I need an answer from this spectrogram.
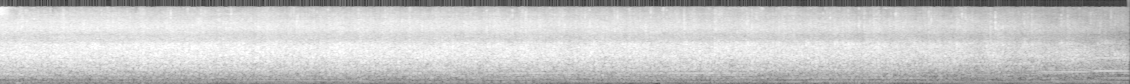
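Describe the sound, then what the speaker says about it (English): A concert audience applauds the performers on stage at a Christmas choral concert, a dense, steady wash of clapping that holds for several seconds and then begins to thin and fade slightly toward the end. "What about a round of applause for all the wonderful people here on stage?"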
